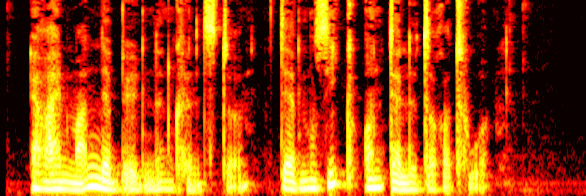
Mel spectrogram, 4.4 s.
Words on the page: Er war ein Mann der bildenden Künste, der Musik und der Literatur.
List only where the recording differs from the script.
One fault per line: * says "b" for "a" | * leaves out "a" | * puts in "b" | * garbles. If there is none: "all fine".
all fine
